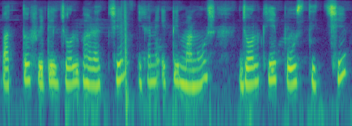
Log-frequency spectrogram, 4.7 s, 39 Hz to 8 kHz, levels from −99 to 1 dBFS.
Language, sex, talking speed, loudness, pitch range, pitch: Bengali, male, 130 wpm, -18 LUFS, 225-275 Hz, 245 Hz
